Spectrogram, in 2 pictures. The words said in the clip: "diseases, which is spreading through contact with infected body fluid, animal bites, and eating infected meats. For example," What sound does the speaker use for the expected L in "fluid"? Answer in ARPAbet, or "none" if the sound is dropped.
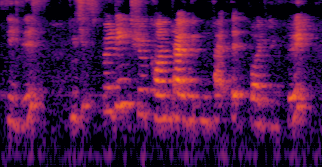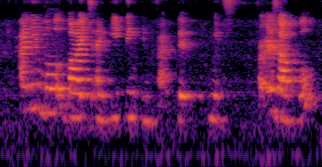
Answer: none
